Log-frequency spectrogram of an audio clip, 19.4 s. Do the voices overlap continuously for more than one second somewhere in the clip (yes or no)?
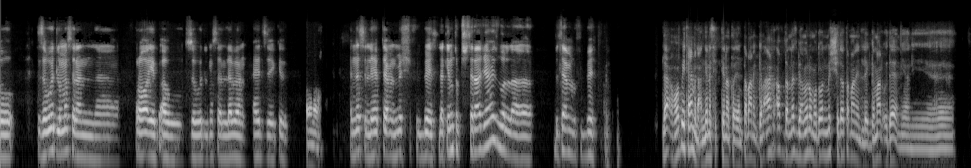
no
